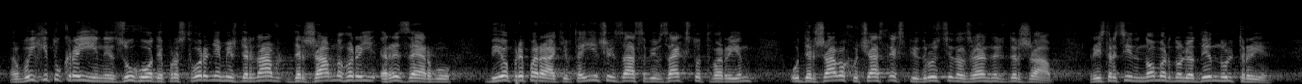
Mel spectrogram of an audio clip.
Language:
Ukrainian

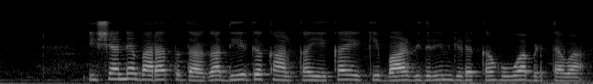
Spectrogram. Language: Kannada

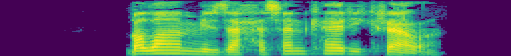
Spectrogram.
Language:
Central Kurdish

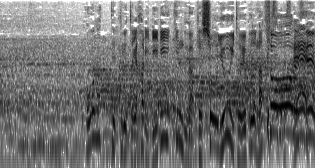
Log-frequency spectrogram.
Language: Japanese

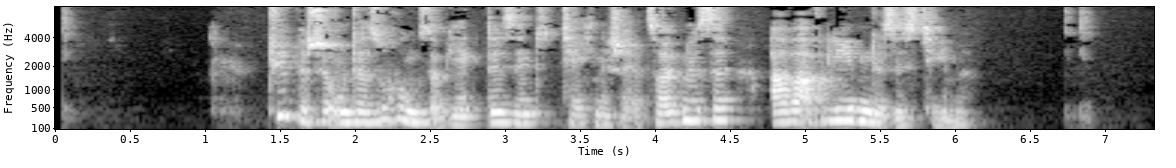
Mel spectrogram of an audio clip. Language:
German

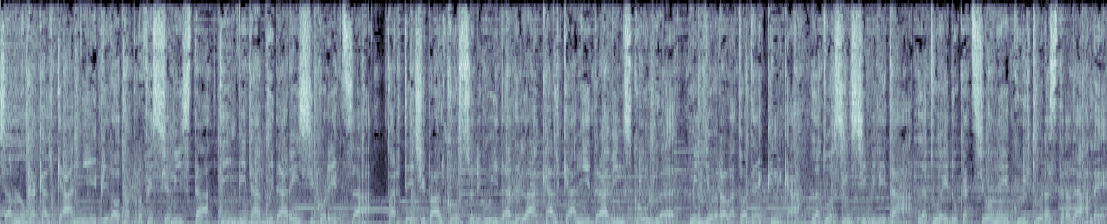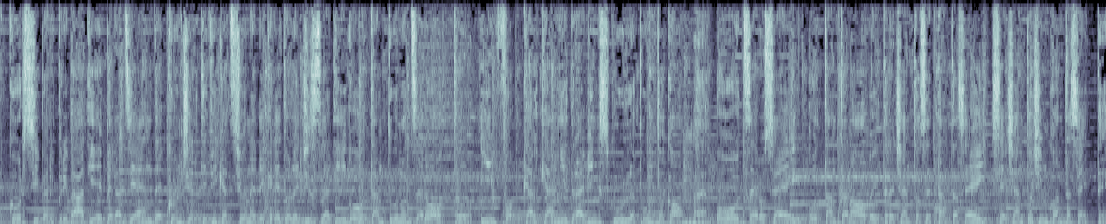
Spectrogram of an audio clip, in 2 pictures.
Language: Italian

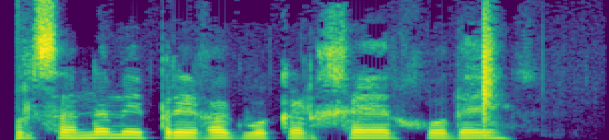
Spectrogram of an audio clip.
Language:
Pashto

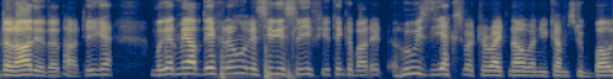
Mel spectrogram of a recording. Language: Urdu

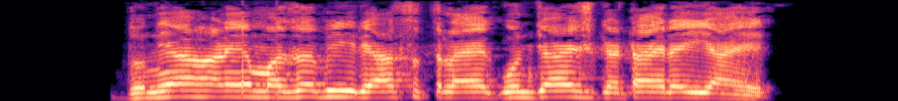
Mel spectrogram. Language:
Sindhi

